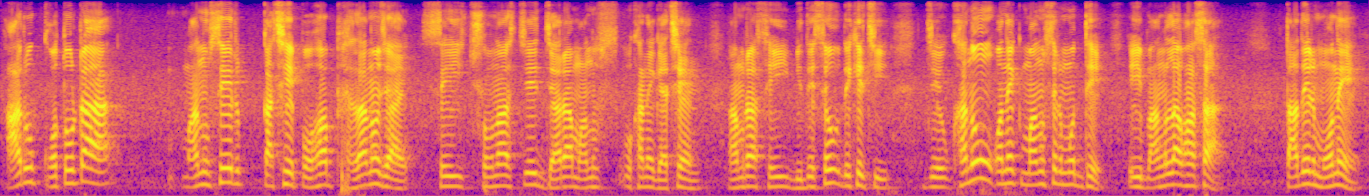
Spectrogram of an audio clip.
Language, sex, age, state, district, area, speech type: Bengali, male, 45-60, West Bengal, Purulia, urban, spontaneous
